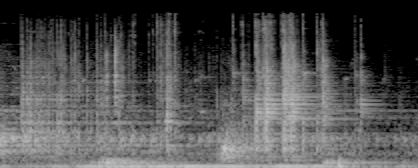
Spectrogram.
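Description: Free-improvised music for live electronics and a banjo laid flat and played by hand: a steady low electronic drone with sparse, irregular short sounds over it.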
